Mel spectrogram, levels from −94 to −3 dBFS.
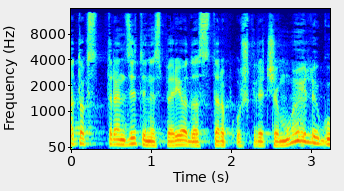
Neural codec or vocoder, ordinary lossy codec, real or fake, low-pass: none; MP3, 64 kbps; real; 14.4 kHz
